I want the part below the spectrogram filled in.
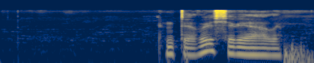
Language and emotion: Russian, sad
